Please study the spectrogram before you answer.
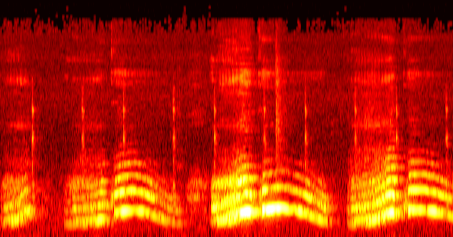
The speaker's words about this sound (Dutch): Een duifje. Inderdaad.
